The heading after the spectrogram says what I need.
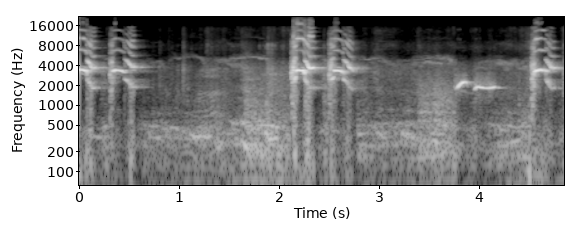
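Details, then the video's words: Parrot giving harsh, sharp squawks in quick pairs and triplets, with a short whistled note near the end and soft chatter in the gaps. "Sounds of parrot"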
